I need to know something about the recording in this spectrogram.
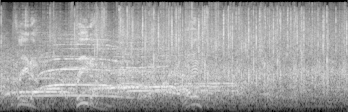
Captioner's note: audience laughing; audience cheering; audience applauding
